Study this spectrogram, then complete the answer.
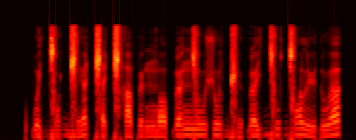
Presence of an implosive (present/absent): present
